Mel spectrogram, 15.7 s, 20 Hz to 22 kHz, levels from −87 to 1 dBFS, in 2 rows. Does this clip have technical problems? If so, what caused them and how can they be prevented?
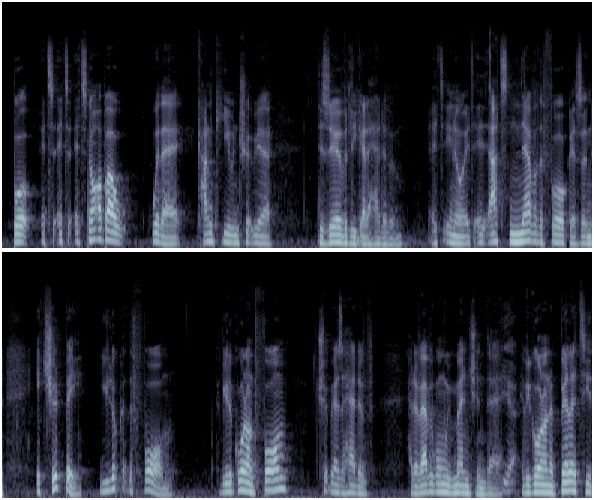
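Yes. At 11.29 s, just after "you're going on", a sharp click marks dropped samples. About one sample is missing, likely lost to a buffer glitch, so the waveform steps abruptly and the spectrogram shows a thin vertical line. Larger buffers and a stable capture path prevent this.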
